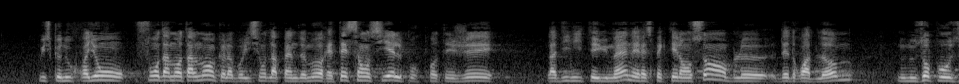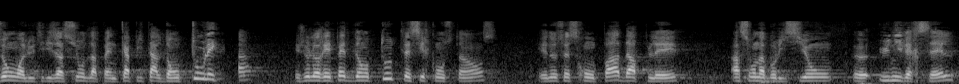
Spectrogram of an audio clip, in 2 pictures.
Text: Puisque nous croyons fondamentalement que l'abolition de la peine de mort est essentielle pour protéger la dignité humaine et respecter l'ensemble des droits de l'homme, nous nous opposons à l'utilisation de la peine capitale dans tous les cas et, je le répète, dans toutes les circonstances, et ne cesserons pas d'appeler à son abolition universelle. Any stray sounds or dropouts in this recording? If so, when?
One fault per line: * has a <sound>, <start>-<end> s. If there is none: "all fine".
* has a dropout, 11.8-12.0 s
